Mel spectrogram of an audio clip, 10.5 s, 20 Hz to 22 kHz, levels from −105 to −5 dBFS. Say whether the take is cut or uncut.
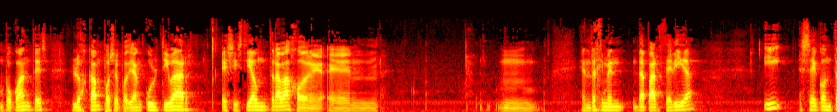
uncut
